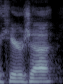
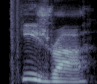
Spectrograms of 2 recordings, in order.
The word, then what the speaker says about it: Hijra: and maybe that's where I'm thinking of the Hirja. I'm gonna look it up so I can actually try and pronounce it right. Hijra.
